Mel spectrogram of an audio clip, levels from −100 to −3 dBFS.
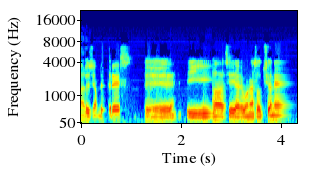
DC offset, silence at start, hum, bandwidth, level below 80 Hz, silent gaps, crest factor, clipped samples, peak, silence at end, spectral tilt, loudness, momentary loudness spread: under 0.1%; 0 s; none; 7.2 kHz; -60 dBFS; none; 12 dB; under 0.1%; -12 dBFS; 0.2 s; -7 dB/octave; -24 LUFS; 8 LU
